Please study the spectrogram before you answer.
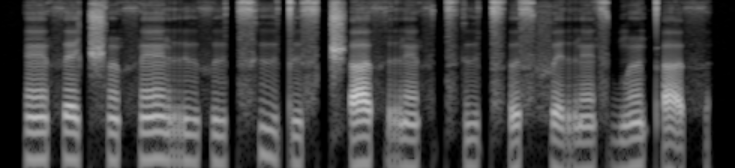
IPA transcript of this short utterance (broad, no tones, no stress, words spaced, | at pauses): ɛ̃θɛt͡ʃʰə̃ θɛ̃rɨθɨ t͡sʰɨtɨs t͡ʃʼaθrɛ̃θt͡sʼɨ t͡sʼəsfɛrɛ̃s bə̃tʼaθ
